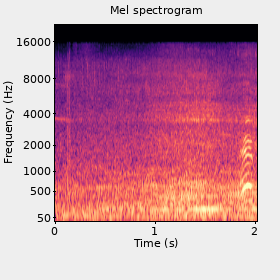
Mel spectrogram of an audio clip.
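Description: Small motorcycle engine running as it approaches along a street, its low hum growing a little louder in the second half, over street noise.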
